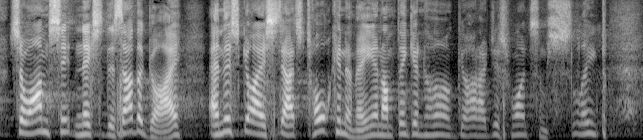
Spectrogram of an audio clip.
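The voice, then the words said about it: Australian accent. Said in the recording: “he heard my accent... I'm from Australia”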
